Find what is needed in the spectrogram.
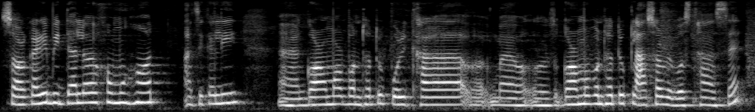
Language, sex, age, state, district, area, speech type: Assamese, female, 45-60, Assam, Dibrugarh, rural, spontaneous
